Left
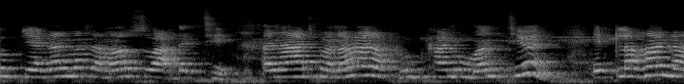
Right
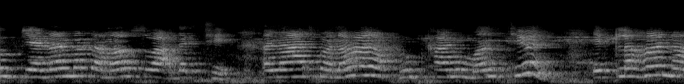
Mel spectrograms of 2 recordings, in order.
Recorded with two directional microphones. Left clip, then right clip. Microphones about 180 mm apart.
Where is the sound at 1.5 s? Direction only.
5° left (ahead or behind).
